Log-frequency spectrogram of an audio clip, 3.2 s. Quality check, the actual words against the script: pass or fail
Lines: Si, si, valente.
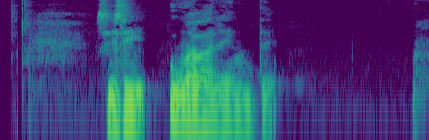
fail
